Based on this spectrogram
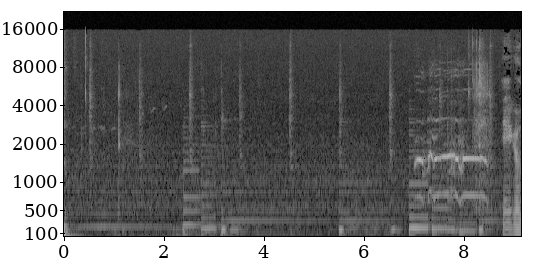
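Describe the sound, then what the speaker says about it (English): A rooster crows in Red Dead Redemption 2, a drawn-out cock-a-doodle-doo near the end, over a ticking clock, faint clucks and low background hum. "There goes the chicken."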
